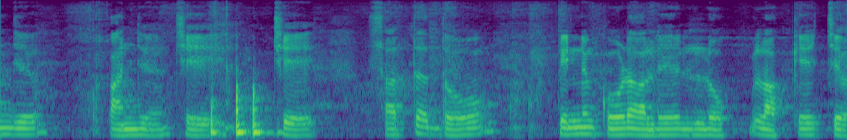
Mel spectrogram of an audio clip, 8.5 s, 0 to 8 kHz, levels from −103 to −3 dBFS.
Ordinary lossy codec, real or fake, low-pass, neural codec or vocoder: none; fake; none; codec, 16 kHz, 8 kbps, FreqCodec, larger model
